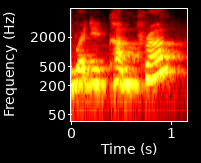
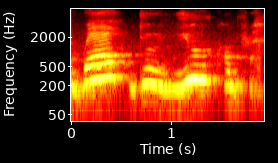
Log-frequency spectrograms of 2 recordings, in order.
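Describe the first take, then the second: First: Said in the usual way. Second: "Where do you come from?" dragged out, word by word, stressed on you; slow, separated words. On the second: Shown as a demonstration. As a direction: say each word apart, slowly and stiffly.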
